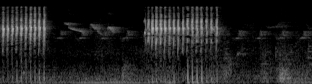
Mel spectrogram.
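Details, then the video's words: Javan tesia, a dense-singing bird for competition training, delivers two quick bursts of rapidly repeated, very high, sizzling notes, each under a second, followed by faint thin whistles. "Tesia jawa gacor rapat"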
